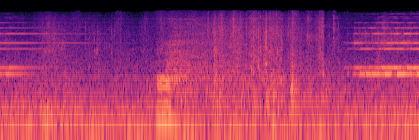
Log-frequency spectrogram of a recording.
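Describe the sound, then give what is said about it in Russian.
An electronic telephone ringtone sounds at the start and returns near the end, a high, thin tone over busy, noisy background sound. “У брюнетки зазвонил телефон.”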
